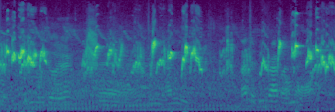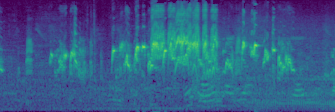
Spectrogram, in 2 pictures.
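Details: Competition-style song of a red-whiskered bulbul in training: rapid chattering whistled phrases in repeated bursts, with a loud harsh broadband rush of noise late in the recording.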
